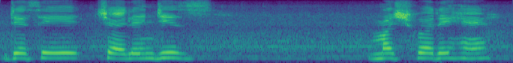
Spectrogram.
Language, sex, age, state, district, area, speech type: Urdu, female, 30-45, Delhi, Central Delhi, urban, spontaneous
